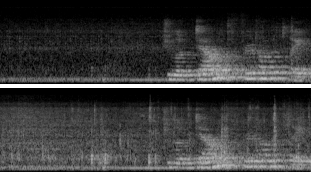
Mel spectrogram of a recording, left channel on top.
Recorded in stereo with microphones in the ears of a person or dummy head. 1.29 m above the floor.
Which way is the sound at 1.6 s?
20° right (ahead or behind).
